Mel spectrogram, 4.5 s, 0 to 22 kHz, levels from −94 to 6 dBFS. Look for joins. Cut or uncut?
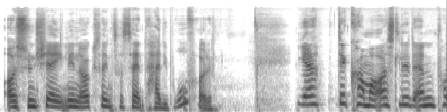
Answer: cut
